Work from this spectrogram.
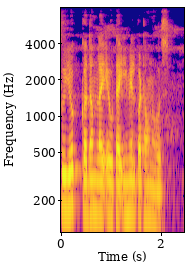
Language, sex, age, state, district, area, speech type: Nepali, male, 18-30, West Bengal, Kalimpong, rural, read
